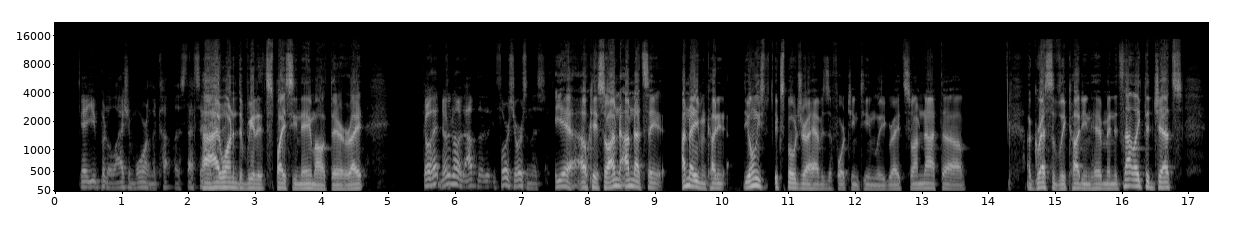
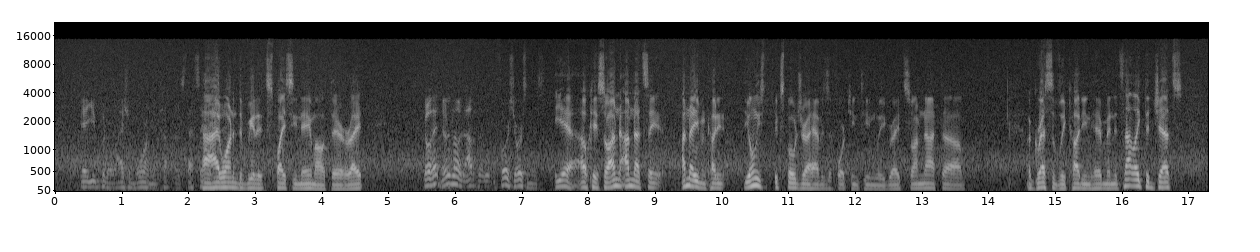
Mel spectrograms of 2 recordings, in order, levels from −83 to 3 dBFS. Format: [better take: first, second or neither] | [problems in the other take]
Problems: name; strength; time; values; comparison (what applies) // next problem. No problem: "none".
first | hiss; noticeable; throughout; 15 dB below the speech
